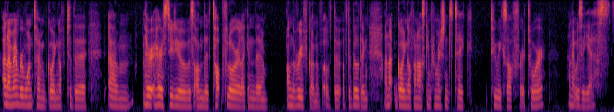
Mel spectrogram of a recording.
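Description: A woman with a smooth, clear, slightly low voice, recorded close and dry. She chats casually as an interview guest, rambling and scattering "like" fillers through her sentences. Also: flat delivery, fairly quick, hardly any pauses, darkish tone, no echo. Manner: rambling, heavy use of "like" fillers. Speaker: guest, musician and former designer.

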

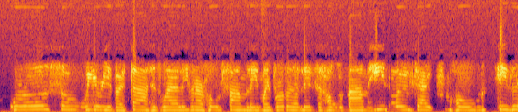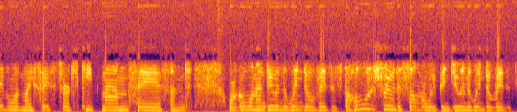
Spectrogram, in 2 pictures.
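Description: Young Irish woman with a higher-pitched voice. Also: no echo, low-quality recording. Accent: Irish, Cavan. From West Cavan, Ireland. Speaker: nursing home healthcare worker, interview guest. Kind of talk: chatty, informal interview answers.

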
